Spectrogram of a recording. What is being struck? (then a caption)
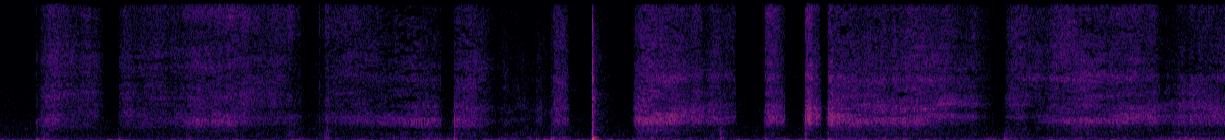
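Cardboard box. Long nails scratch and tap the flat side of a hollow brown cardboard box held upright. A quiet, steady scratchy rasp is broken by short, dry taps, with one sharper tap near the middle.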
